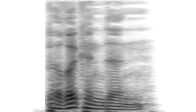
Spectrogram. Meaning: inflection of berückend: 1. strong genitive masculine/neuter singular 2. weak/mixed genitive/dative all-gender singular 3. strong/weak/mixed accusative masculine singular 4. strong dative plural
- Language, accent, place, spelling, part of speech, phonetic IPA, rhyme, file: German, Germany, Berlin, berückenden, adjective, [bəˈʁʏkn̩dən], -ʏkn̩dən, De-berückenden.ogg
